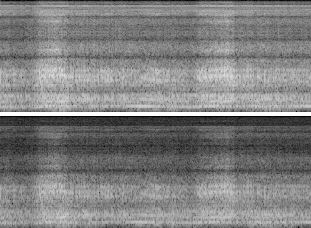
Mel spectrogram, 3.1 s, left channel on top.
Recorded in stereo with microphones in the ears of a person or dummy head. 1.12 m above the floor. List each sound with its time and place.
0.0 s an engine running: 65° left (ahead or behind)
